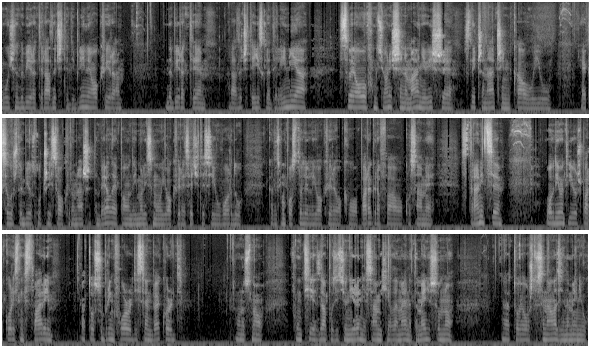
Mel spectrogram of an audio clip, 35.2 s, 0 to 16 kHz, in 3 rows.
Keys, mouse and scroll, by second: 2.6 click, 7.2 click, 33.7 click.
